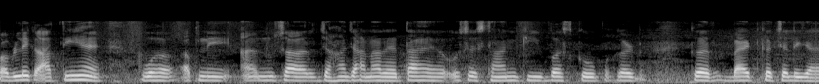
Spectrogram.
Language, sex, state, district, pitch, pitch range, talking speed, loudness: Hindi, female, Uttar Pradesh, Jyotiba Phule Nagar, 180 Hz, 175-185 Hz, 160 wpm, -15 LUFS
